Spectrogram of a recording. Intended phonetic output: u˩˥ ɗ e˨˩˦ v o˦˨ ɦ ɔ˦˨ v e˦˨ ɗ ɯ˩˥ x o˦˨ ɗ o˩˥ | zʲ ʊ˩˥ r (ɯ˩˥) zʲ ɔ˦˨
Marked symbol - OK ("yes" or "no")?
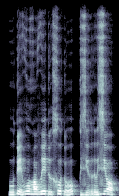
yes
